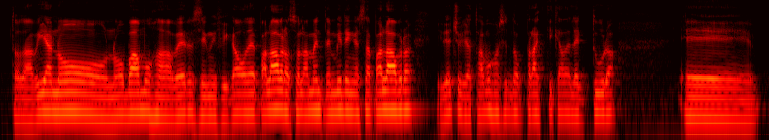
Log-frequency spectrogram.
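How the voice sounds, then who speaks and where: A man teaching a Greek class in Spanish, explaining rules patiently and sounding out words syllable by syllable. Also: medium pitch. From Cuba. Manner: slow, patient, spells out syllables one by one. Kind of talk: classroom lecture.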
